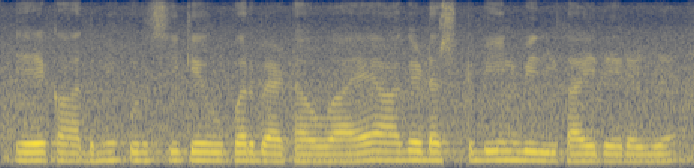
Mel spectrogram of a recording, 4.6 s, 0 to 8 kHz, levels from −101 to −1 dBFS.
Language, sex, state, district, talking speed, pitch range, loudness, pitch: Hindi, male, Uttar Pradesh, Shamli, 195 wpm, 135-150 Hz, -16 LUFS, 145 Hz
